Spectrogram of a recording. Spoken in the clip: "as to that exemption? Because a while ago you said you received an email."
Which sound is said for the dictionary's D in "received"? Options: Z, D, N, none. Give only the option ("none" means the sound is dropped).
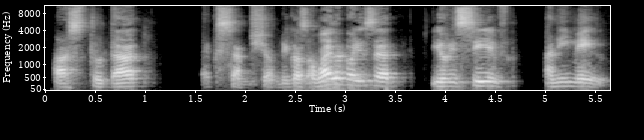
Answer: none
